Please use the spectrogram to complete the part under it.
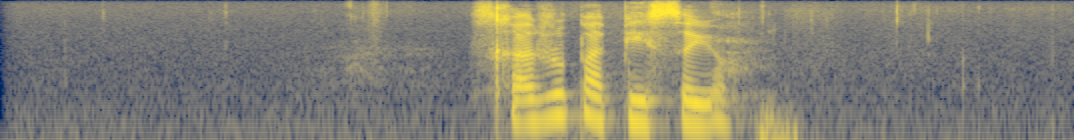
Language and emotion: Russian, neutral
